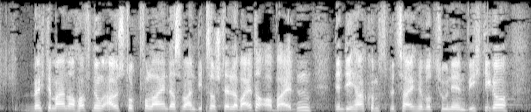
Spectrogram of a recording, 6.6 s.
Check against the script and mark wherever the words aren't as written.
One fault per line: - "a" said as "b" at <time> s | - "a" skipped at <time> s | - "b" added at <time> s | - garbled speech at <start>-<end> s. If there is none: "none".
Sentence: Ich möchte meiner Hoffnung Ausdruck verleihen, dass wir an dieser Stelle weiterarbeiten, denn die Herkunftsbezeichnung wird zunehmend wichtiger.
none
